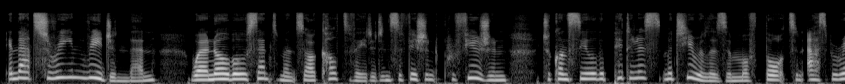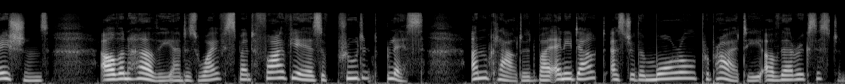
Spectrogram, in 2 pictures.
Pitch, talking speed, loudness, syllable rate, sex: 225 Hz, 160 wpm, -21 LUFS, 5.4 syllables/s, female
